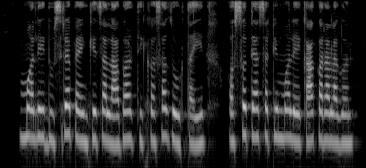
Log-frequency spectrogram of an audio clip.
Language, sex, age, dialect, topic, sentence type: Marathi, female, 18-24, Varhadi, banking, question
